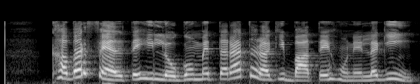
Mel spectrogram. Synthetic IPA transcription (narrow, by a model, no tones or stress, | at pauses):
kʰəbəɾpʰɛːlt̪eːɦiːloːɡõːmẽːt̪əɾaːt̪əɾaːkiːbaːt̪ẽːɦoːneːləɡiː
